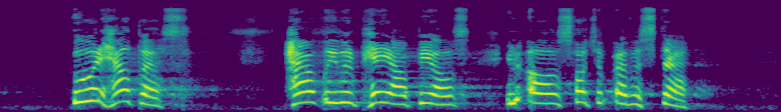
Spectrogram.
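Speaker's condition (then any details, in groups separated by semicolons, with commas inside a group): Down syndrome; diagnosed at birth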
